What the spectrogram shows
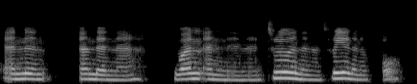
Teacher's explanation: Sedangkan kata and di sini tuh dibacanya santai, tidak terlalu ditekan.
